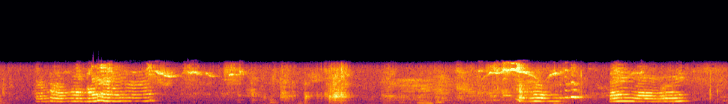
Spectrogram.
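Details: Weimaraner friends Ayva and Fleur, both females, at play; long wavering harmonic whine-howls sound in two-second bouts separated by quieter grumbling and soft thumps, apparently indoors.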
